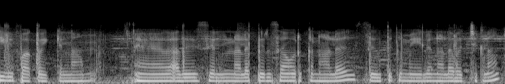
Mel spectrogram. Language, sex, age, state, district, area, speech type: Tamil, female, 18-30, Tamil Nadu, Dharmapuri, rural, spontaneous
